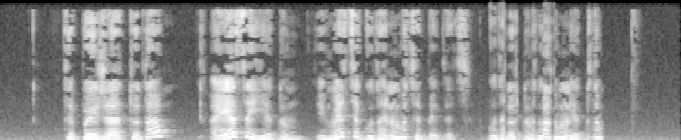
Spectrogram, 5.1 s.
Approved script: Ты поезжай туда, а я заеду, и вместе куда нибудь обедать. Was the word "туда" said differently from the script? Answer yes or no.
no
